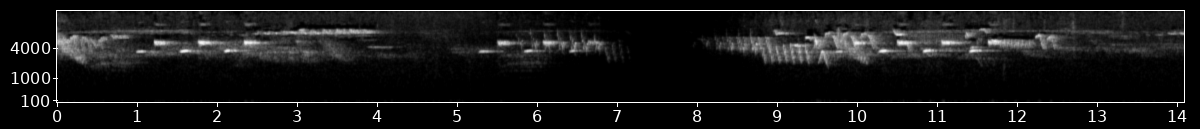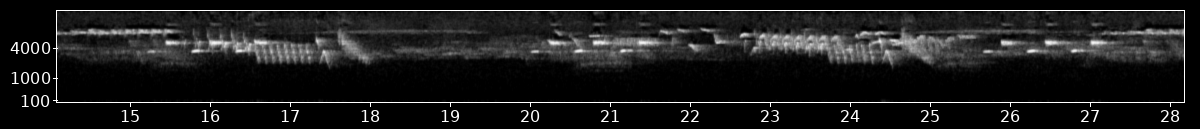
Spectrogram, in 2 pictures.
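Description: Birds chirping and singing in high, repeated phrases that come in waves every few seconds. The sound cuts out completely for about a second, around seven seconds in.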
